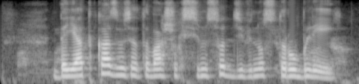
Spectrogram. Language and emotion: Russian, angry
